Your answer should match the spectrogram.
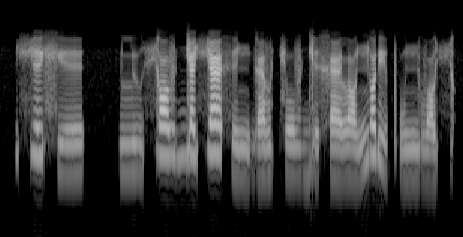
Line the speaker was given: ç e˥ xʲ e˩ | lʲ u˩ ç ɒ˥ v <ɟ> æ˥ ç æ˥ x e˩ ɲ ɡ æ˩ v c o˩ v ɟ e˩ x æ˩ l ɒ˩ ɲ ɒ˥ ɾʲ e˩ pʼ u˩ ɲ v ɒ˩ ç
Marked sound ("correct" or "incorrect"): correct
